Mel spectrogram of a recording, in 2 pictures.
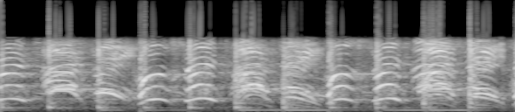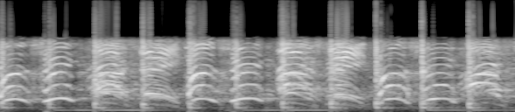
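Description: Protest crowd chanting a short shouted slogan over and over in a steady rhythm, about two to three calls a second, with a hand drum struck with a curved stick beating along.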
